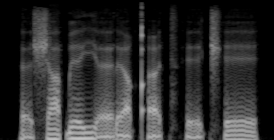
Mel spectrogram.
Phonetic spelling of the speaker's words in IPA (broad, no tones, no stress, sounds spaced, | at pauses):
ɛ̰ ʃ a ɓ e j ɛ̰ ɾ ɛ̰ qʼ ḛ t͡sʼ ḛ t͡ʃʼ e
